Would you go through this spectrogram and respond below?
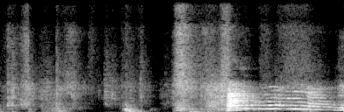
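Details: Siberian Husky indoors giving a drawn-out whining howl with wavering harmonic tones near the end, preceded by soft shuffling and faint voices.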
